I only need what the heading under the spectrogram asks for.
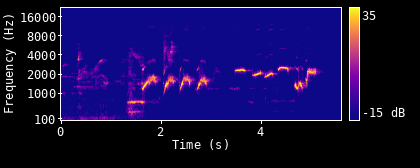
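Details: White-rumped shama song played as a lure to call rivals and provoke other shamas to respond: loud clear whistled phrases with slurred, rising and falling notes, a brief low rumble at the start, then a rapid run of ringing notes.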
